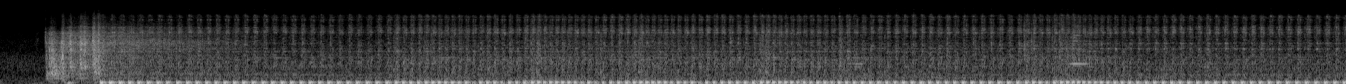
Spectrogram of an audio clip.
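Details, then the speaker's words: 1987 Yamaha Big Bear 350 4x4 after ignition repair (coil, plug, stator, CDI replaced) and valve adjustment: engine settles to a steady even thump while driving, shifting through high, low and reverse with no clunks or grinding; shifting feels slightly tight. "so we're driving under our own power here that was uh high gear first in high gear and then reverse and then forward and low and reverse and then back forward and high so it's shifting through high low and reverse fine"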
